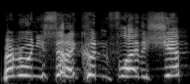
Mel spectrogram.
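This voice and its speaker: A man's voice: very high voice, little pitch movement, fast talker, bright, forceful tone. A man voicing a nervous, timid teenage boy sidekick who stammers and whines. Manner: stammering, anxious, whiny. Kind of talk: comedic commentary on game characters.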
